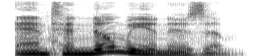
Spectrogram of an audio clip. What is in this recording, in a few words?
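"antinomianism", British English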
